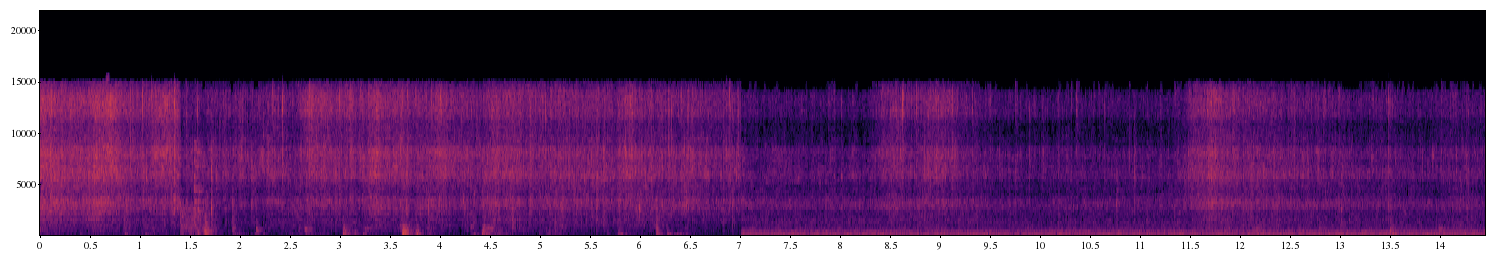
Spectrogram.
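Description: Potato wedges, bay leaves, dry red chili and panch phoron frying in hot mustard oil in a nonstick pan, with a steady sizzle. A slotted spatula scrapes and taps against the pan as they are stirred, mostly in the first half. A faint steady hum comes in about halfway.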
